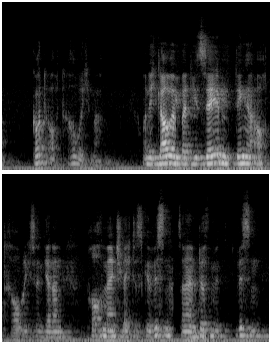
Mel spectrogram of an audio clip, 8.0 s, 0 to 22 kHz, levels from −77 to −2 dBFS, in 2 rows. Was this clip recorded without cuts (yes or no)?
no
